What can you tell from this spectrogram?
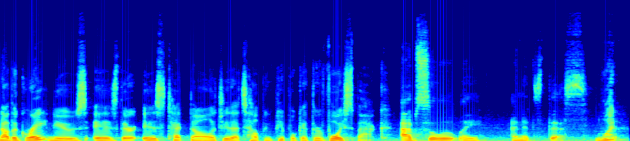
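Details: Adult woman speaking; Normal speech.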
